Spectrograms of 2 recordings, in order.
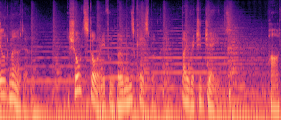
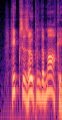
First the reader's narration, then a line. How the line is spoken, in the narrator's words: he yelled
